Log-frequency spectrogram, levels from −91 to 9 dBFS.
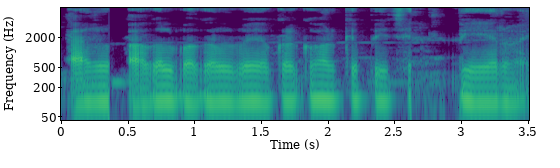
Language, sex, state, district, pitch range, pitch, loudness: Bajjika, female, Bihar, Vaishali, 100-110 Hz, 105 Hz, -27 LUFS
